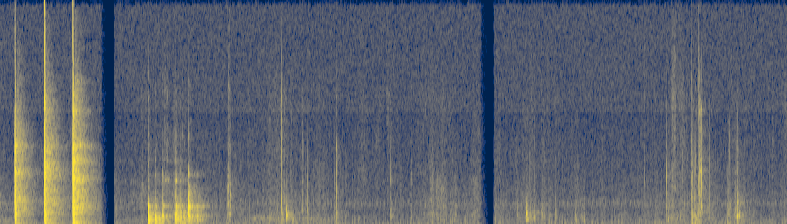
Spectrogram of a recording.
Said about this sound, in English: I'm going to actually hit my awl with my hammer if I have to, with a mallet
